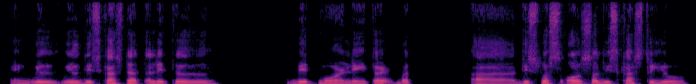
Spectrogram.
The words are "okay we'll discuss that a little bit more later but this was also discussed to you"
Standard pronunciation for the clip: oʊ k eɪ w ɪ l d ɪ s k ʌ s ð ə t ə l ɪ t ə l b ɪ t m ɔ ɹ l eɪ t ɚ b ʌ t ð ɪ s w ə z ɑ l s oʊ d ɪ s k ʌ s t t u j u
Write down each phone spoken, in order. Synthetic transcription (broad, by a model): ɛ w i w ɪ l d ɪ s k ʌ s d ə t ə l ɪ t ə l b ɪ t m ɔ ɹ l eɪ t ɚ b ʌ t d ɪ s w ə s ɑ l s oʊ d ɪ s k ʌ s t t u j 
